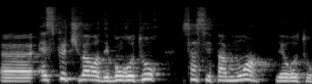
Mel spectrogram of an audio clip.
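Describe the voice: A man's high-pitched voice with a dark, mellow tone and a slightly husky edge, at a moderate pace with ordinary pitch variation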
